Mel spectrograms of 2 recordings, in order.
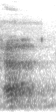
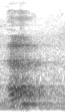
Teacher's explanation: Ha, that's pharyngeal, and ha is glottal. Ha, it's back.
